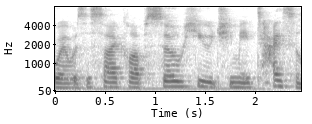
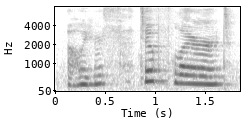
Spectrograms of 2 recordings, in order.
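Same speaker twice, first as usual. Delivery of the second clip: slow high coy voice; coy falsetto; 8 semitones higher, slower than usual. Acted. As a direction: play it coy and flirty. Grover playing coy bride.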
